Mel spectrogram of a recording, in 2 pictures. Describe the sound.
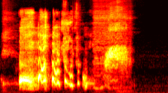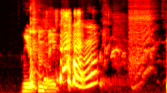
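A person's voice imitates a deer call with wavering, bleating cries, after a few quick spoken words and a short pause.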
